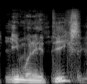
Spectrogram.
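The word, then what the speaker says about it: Haemonetics: C'est ça, ça se prononce Emonetics.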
